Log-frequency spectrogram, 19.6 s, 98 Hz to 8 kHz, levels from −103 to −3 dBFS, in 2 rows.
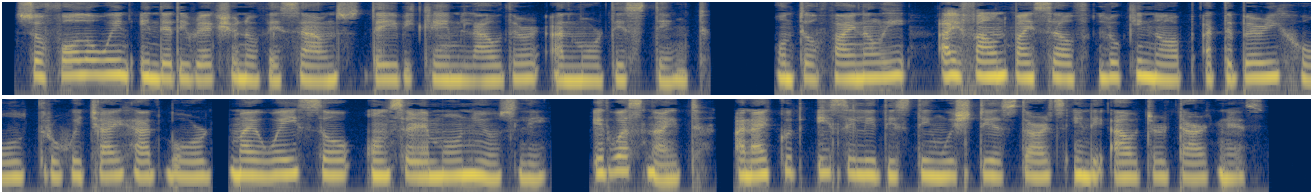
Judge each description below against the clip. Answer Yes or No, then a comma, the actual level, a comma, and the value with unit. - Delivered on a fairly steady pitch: Yes, narrow, 1.7 semitones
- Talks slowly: No, average, 145 wpm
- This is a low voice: No, high, 215 Hz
